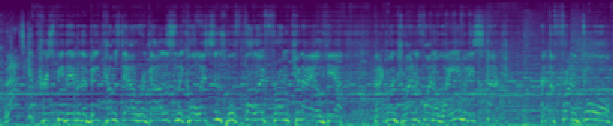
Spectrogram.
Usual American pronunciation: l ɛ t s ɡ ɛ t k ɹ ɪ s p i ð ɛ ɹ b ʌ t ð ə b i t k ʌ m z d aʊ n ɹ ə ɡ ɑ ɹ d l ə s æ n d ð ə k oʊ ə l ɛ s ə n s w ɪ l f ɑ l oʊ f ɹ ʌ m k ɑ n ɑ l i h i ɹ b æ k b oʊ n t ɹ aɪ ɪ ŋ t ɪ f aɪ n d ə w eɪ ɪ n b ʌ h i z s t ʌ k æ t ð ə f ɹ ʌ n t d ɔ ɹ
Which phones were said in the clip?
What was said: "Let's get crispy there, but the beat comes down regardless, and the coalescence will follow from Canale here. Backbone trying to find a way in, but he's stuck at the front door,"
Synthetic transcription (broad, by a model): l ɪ t s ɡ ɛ k ɹ ɪ s p i ð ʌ ɹ b ʌ t ð ə b i t k ʌ m z d aʊ n ɹ ə ɡ ɑ ɹ d l ə s n ð ə k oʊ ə l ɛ s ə n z w ɪ l f ɑ l oʊ f ɹ ʌ m k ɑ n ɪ l h i ɹ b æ k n t ɹ aɪ ɪ ŋ t ɪ f aɪ n d ə w eɪ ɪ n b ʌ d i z s t ʌ k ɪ t ð ə f ɹ ʌ n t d ɔ ɹ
